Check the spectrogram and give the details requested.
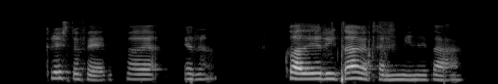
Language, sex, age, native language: Icelandic, female, 12, Icelandic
